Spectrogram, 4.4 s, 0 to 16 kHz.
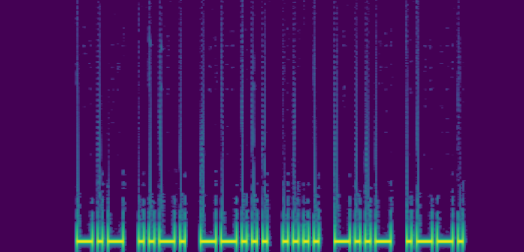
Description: Morse code, heard as a keyed tone, about 28 wpm, 700 Hz. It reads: KF7HXP
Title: USA Call Signs Repeated 3x 28wpm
